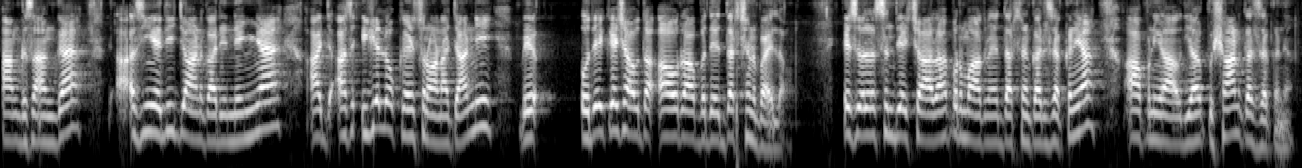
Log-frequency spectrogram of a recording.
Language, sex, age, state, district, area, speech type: Dogri, female, 60+, Jammu and Kashmir, Reasi, rural, spontaneous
